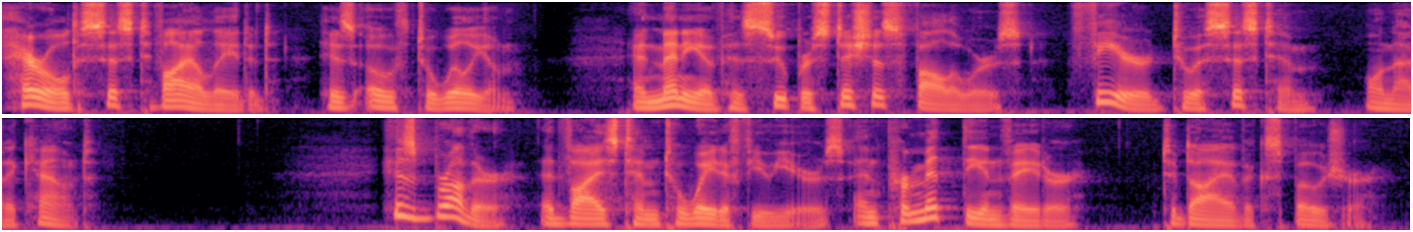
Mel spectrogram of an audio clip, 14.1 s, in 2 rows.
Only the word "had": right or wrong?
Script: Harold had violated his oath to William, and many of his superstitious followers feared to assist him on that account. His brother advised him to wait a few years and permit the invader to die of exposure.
wrong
